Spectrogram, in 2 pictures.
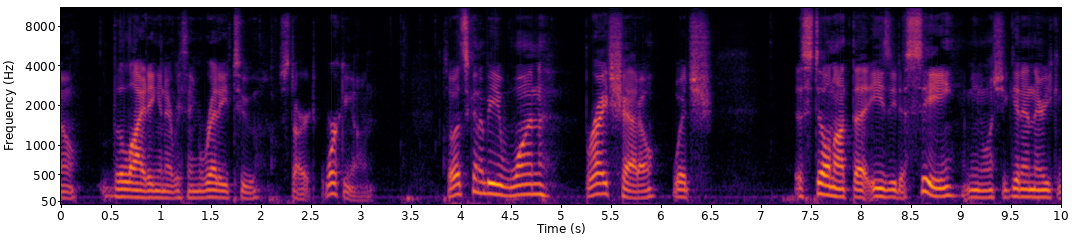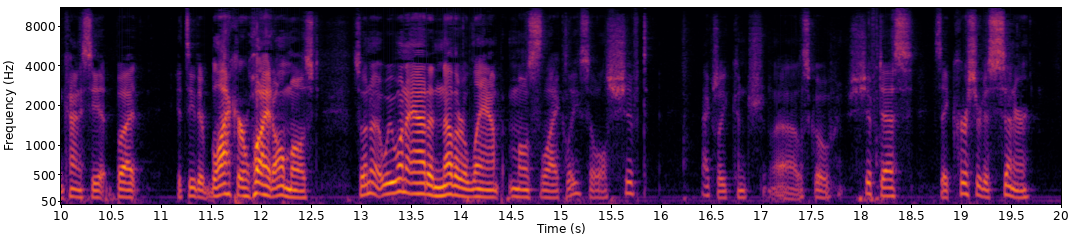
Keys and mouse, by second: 2.3-5.0 middle drag, 5.2-17.2 middle drag, 14.0 KP_1, 18.0 shift+s.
